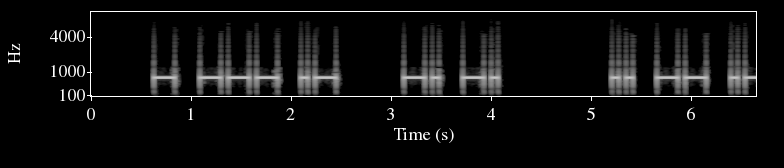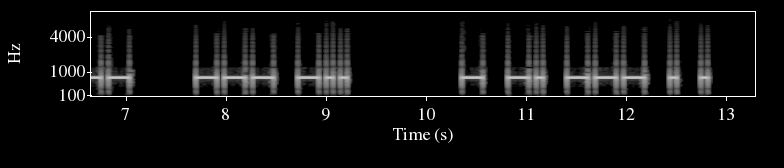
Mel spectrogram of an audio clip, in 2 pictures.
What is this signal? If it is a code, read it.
Morse code, heard as a keyed tone, about 17 wpm, spaced as for 14 wpm, 800 Hz. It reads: TOANN IMWOD TNOEE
